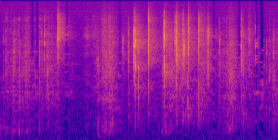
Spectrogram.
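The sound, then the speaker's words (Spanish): A snack bag crinkles in a steady run of irregular crackles and rustles as someone eats conchitas, with no voices over it. “Andas bien monchoso, güey. No comiendo aquí, está viendo, comiendo conchitas”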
